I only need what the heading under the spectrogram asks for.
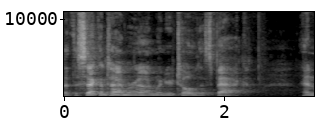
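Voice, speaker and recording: A somewhat breathy voice with an upstate New York accent comes through with audible room echo. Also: man. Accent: American, upstate New York. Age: 70s. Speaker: cancer survivor and author. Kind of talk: interview. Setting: guest's home.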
